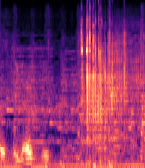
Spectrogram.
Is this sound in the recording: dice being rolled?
yes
